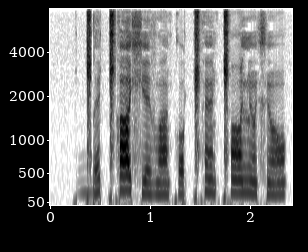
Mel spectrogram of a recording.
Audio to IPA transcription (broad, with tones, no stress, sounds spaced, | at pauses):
ɡ͡ǁ ɛ˧˥˧ ǁʰ a˦˥ xʲ ɛ˨˩ v ã˨˩ k ɔ˨˩ ǁʰ ɛ̃˥˧ ǁ ɑ̃˦˥ lʲ ɔ̃˧ xʲ ɔ̃˧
